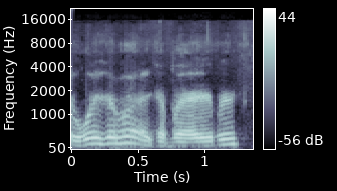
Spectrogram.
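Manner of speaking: mushy, mouth-full imitation of Charles; mumbled Charles voice. Officer fakes Charles's mumble to fool the lookout. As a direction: mumble like your mouth is stuffed. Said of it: "Get that shit out of your mouth and talk right".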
